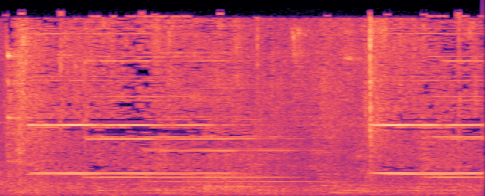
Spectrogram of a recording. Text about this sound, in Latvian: Lūdzu zvanu.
